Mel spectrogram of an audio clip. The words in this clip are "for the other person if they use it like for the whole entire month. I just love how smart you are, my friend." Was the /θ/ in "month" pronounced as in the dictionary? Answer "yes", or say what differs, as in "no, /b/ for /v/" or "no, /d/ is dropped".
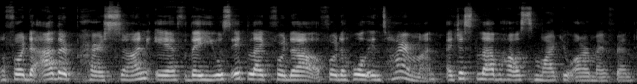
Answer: no, /t/ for /θ/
